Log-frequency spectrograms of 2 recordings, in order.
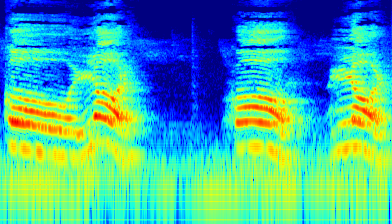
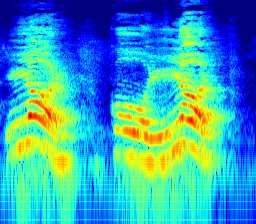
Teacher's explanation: Color, color, tiene dos sílabas. Y sí, la última sílaba es la que tiene más fuerza, lor, color. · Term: palabra aguda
